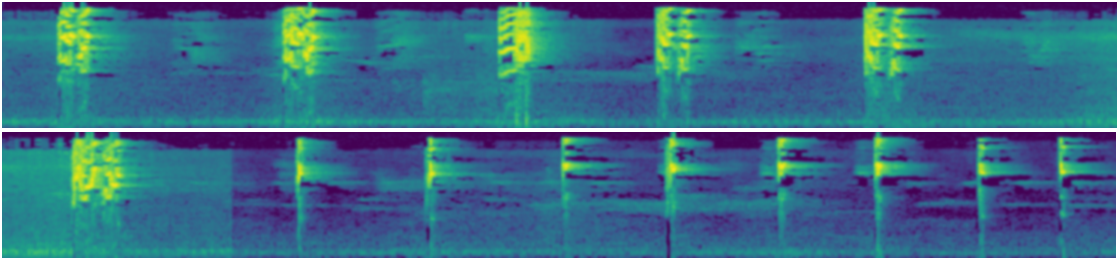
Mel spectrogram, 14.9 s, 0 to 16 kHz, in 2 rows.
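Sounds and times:
lovebird sharp high chirps: 1.8s - 2.6s, 4.3s - 4.8s, 5.8s - 6.2s, 7.8s - 8.5s, 9.3s - 14.8s.

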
